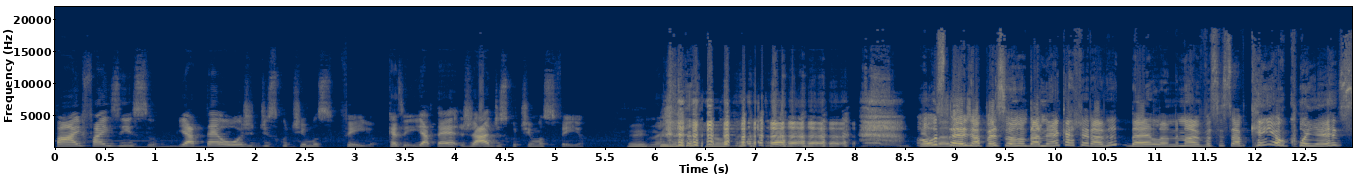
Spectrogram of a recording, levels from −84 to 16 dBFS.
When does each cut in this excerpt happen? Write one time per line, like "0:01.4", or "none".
0:06.1
0:11.2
